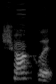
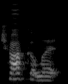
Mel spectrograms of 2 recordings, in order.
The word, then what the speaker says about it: chocolate: And this is another one of those dropped syllables. Perfectly acceptable. So I love chocolate, not chocolate.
